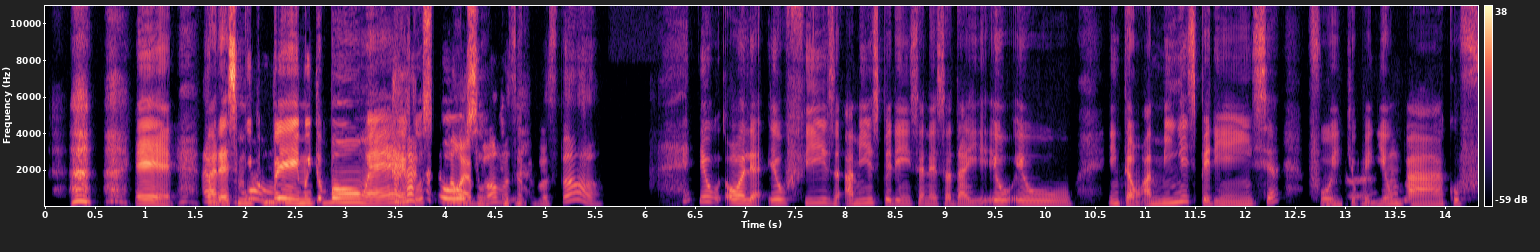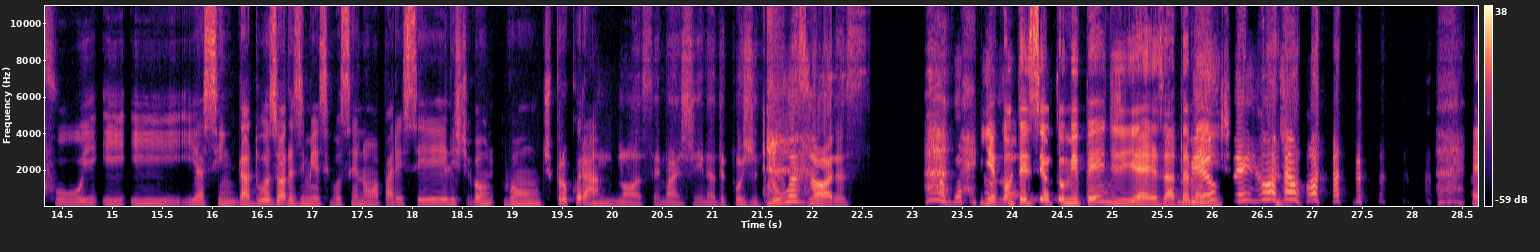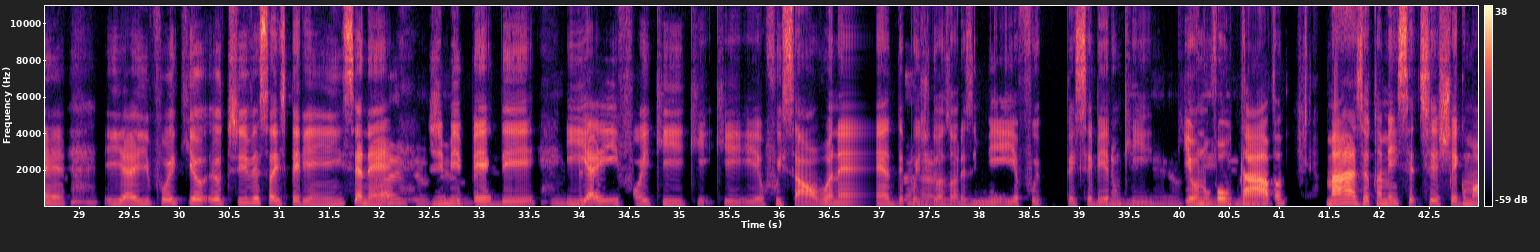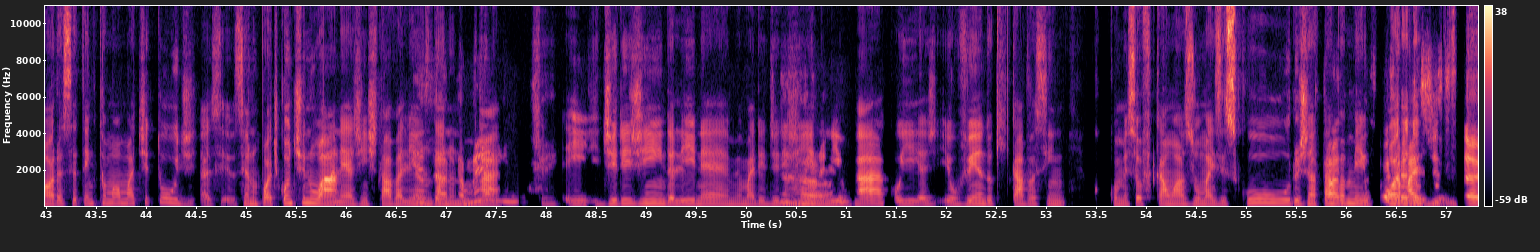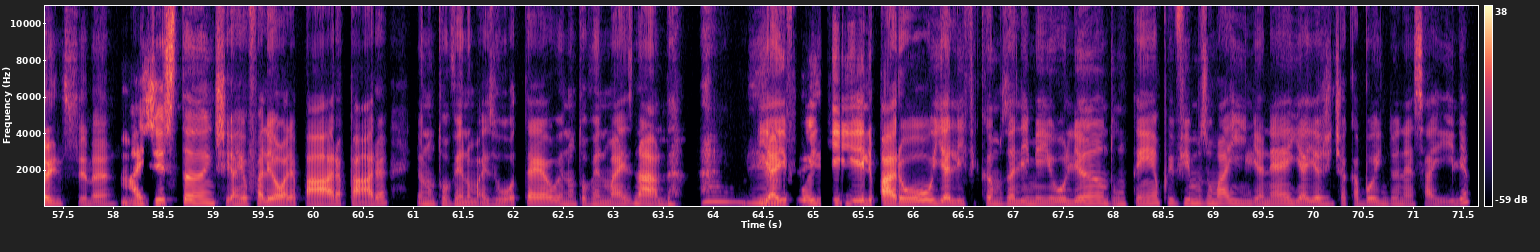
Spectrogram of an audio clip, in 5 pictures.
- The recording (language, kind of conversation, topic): Portuguese, podcast, Me conta sobre uma vez na natureza que mudou a sua visão da vida?
- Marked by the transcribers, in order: chuckle; laugh; unintelligible speech; tapping; distorted speech; chuckle; laughing while speaking: "Senhor amado"; chuckle; laugh; unintelligible speech; chuckle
